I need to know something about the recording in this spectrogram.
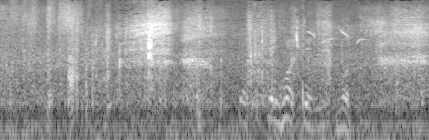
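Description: A faint voice speaking in the background over low, steady noise; no close speech.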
